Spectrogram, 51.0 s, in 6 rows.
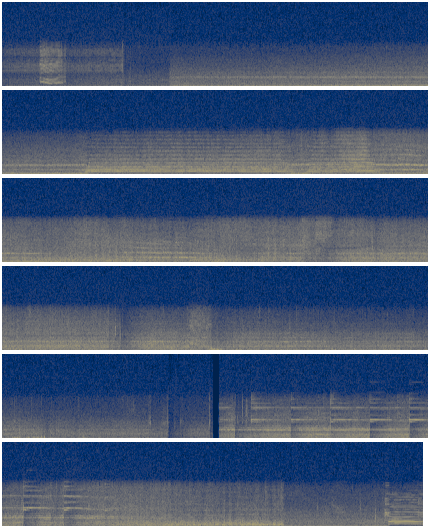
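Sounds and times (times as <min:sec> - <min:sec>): freight train rumbling: 0:02.1 - 0:51.0
locomotive air horn chord: 0:10.1 - 0:17.1, 0:50.2 - 0:51.0.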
